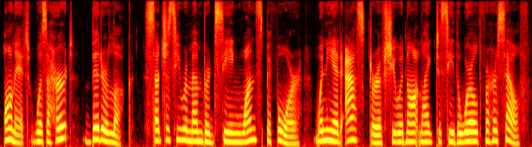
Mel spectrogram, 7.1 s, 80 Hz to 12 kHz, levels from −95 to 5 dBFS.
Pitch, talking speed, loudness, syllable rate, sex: 210 Hz, 255 wpm, -18 LUFS, 5.8 syllables/s, female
